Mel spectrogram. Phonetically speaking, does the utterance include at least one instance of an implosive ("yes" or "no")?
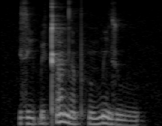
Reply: yes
